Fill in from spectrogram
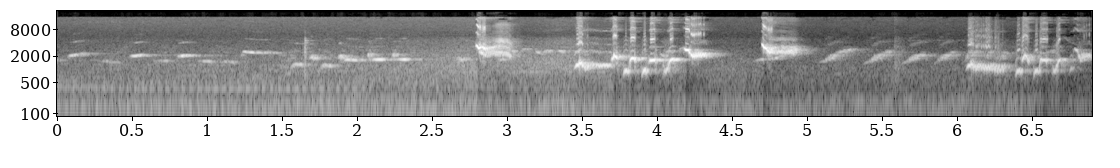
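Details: White-rumped shama singing as a lure to make other shamas reply: scattered soft whistles, then loud clustered phrases of sweeping whistles and sharp chirps in bursts, with quiet gaps and a low background hum.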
